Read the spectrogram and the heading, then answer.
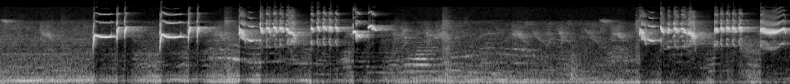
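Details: Competition orange-headed thrush (anis merah) delivering loud, sharp high notes and short whistled phrases in spaced bursts, with a quieter lull in the middle and a faint low hum behind.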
